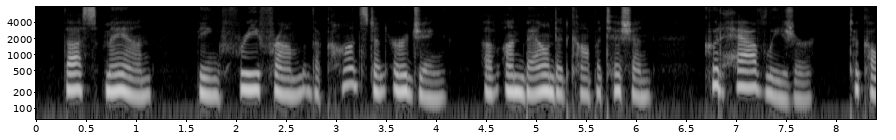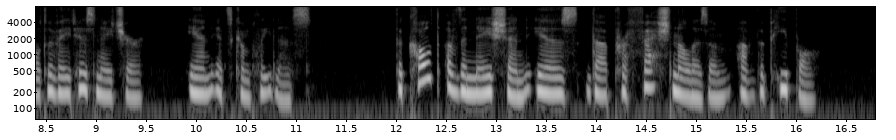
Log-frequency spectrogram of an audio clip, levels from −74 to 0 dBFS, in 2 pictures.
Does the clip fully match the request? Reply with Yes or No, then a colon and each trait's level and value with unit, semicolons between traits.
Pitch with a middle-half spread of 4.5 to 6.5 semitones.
No: average, 3.4 semitones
